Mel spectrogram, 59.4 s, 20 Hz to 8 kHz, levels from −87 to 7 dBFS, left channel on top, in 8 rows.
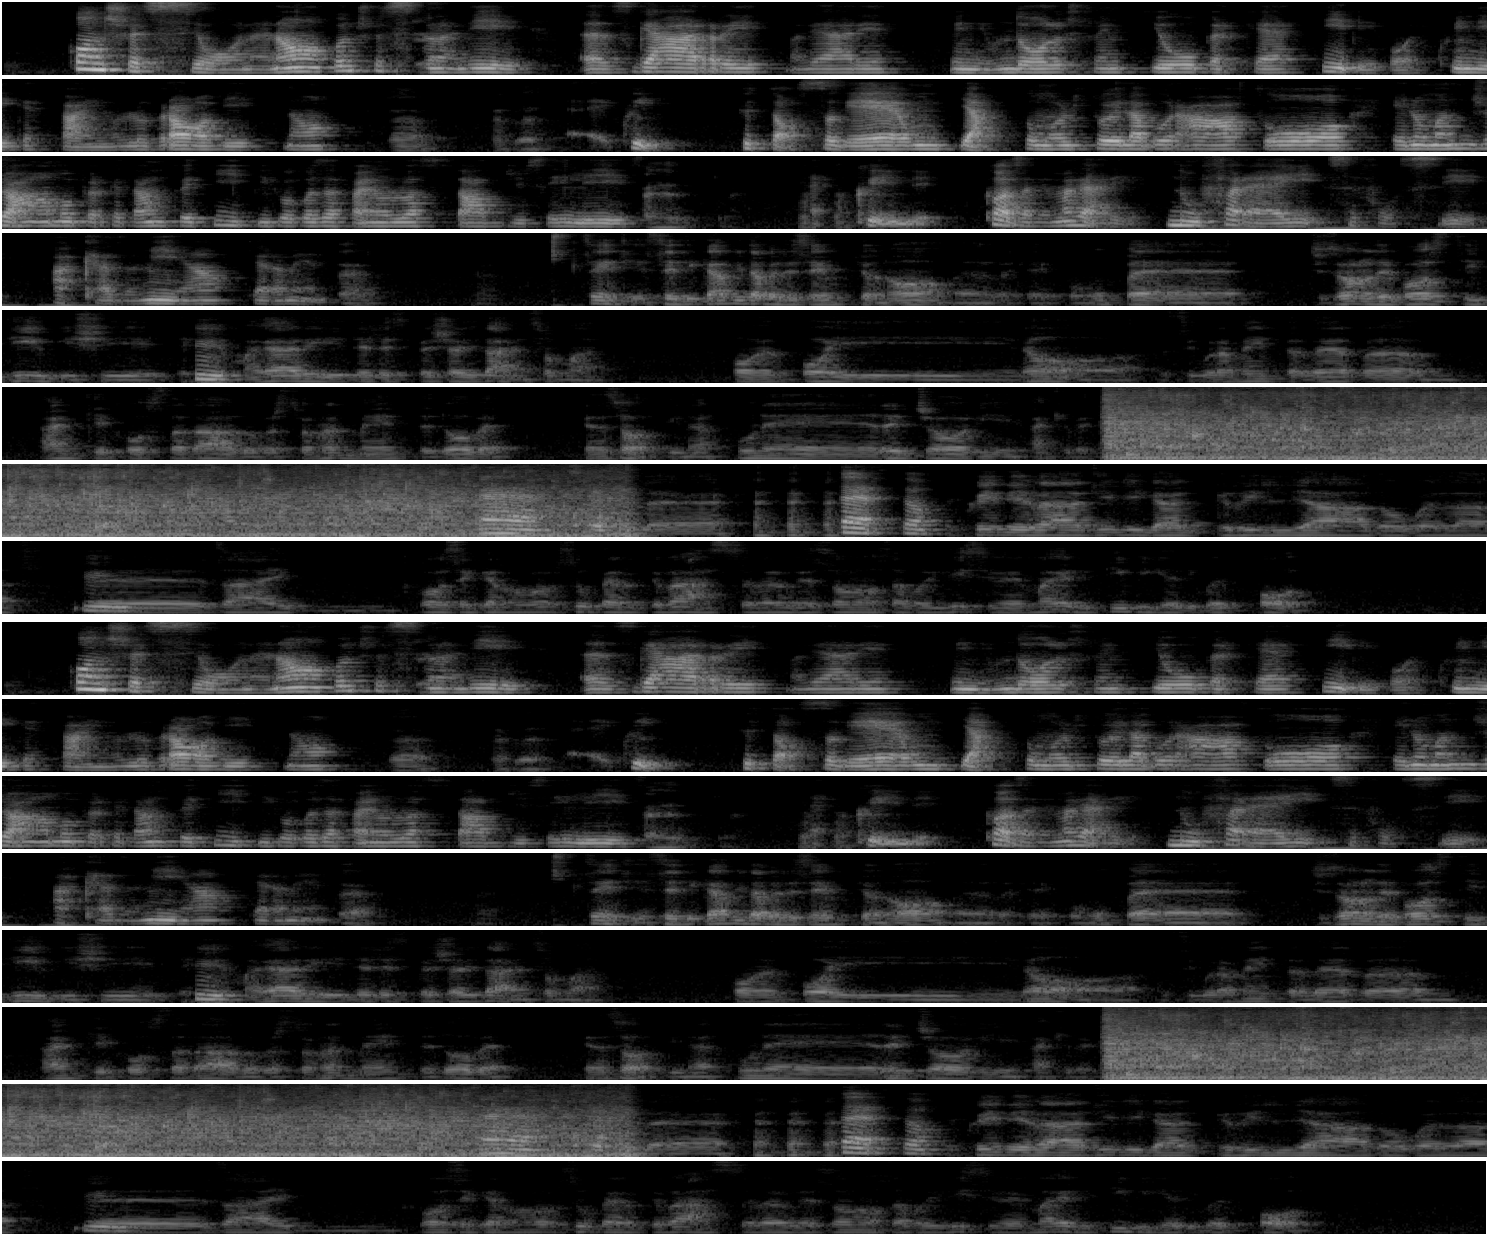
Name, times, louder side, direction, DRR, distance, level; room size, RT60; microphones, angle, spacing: voice 1, 0.4-2.6 2.9-4.4 4.7-9.1 10.4-10.7 11.1-18.0 18.9-19.5 19.8-22.2 22.5-23.9 30.7-30.8 46.9-47.6 48.7-49.2 52.4-52.6, left 4 dB, 60° left, 5 dB, 0.4 m, -33 dB
voice 2, 18.0-18.5 18.8-18.9 23.9-24.1 24.6-24.7 25.2-28.4 28.8-30.5 30.8-32.7 33.3-37.0 37.3-39.6 40.0-46.7 47.4-48.6 49.4-58.4, left 1 dB, 40° left, 0 dB, 1.5 m, -49 dB
sound 1, 42.6-47.7, equal, 5° left, 0.7 m, -36 dB
5.5 x 3.2 x 2.4 m, 0.32 s
head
